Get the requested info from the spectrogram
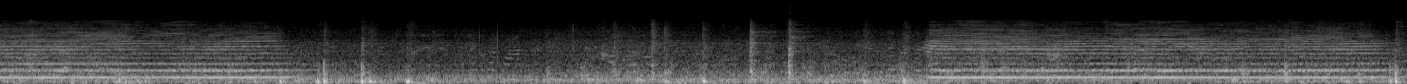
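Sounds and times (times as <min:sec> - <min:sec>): train horn: 0:00.0 - 0:03.3, 0:09.0 - 0:14.0
train rumble: 0:00.0 - 0:14.0
train wheels clicking over joints: 0:02.7 - 0:10.1, 0:12.0 - 0:14.0.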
